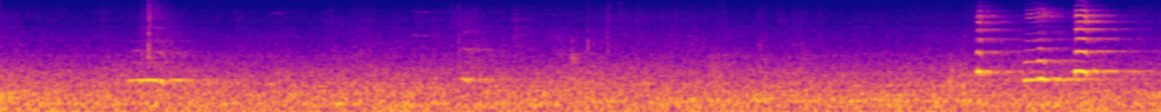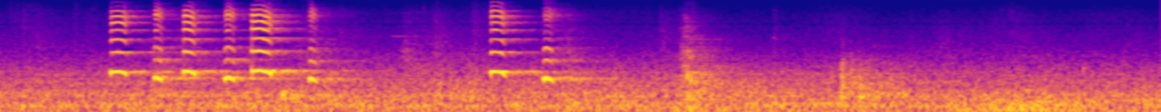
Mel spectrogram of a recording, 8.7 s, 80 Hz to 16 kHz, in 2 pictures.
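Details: Male sable-and-white Pembroke Welsh Corgi puppy, born July 2016, at a pet shop, giving high squeaky whines and yelps in a cluster of short bursts in the middle, over steady indoor room noise.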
